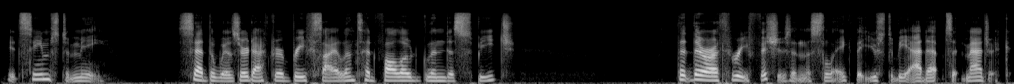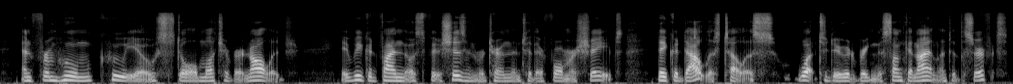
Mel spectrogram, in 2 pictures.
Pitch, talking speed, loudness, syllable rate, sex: 175 Hz, 205 wpm, -20 LUFS, 5.7 syllables/s, female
